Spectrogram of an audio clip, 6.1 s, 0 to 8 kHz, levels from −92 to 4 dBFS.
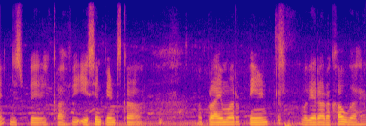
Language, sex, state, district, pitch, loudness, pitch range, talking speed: Hindi, male, Jharkhand, Garhwa, 130 Hz, -18 LUFS, 130-140 Hz, 110 wpm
